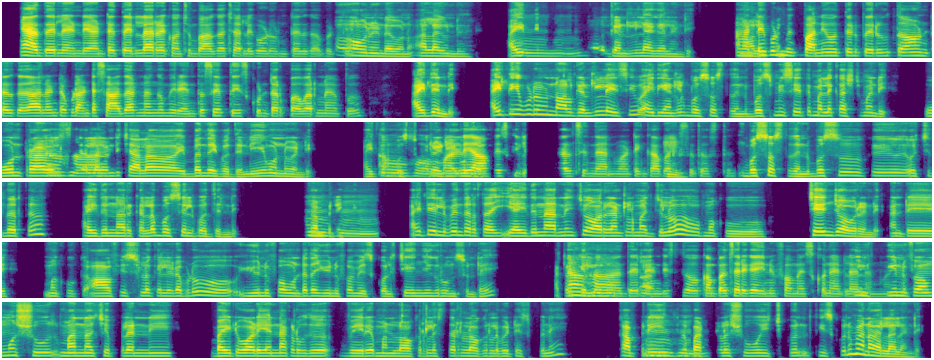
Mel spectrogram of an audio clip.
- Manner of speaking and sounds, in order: tapping; other background noise; in English: "పవర్"; in English: "బస్"; in English: "ఓన్"; in English: "చేంజ్ ఓవర్"; in English: "యూనిఫామ్"; in English: "యూనిఫార్మ్"; in English: "చేంజింగ్ రూమ్స్"; in English: "సో"; in English: "షూ"; in English: "లాకర్‌లో"; in English: "కంపెనీ"; in English: "షూ"
- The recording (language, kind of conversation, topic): Telugu, podcast, పవర్ న్యాప్‌లు మీకు ఏ విధంగా ఉపయోగపడతాయి?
